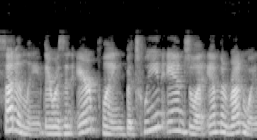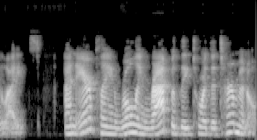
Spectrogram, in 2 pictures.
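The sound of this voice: An unforced reading voice over a quiet background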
